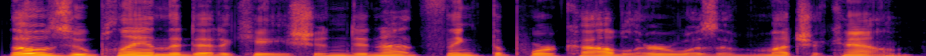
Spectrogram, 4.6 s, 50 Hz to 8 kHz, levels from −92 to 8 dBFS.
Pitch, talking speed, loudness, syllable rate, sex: 140 Hz, 195 wpm, -21 LUFS, 4.9 syllables/s, male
